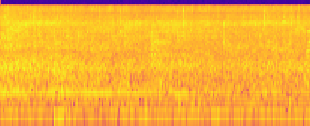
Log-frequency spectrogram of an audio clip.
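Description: Water jets from a pool fountain pouring steadily into a swimming pool, a continuous gushing, with a steady low hum underneath.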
